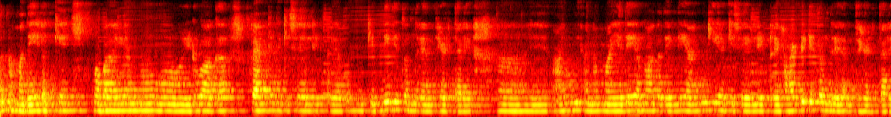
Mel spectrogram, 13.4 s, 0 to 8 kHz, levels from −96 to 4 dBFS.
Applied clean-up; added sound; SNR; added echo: neural separator model SepFormer DNS4.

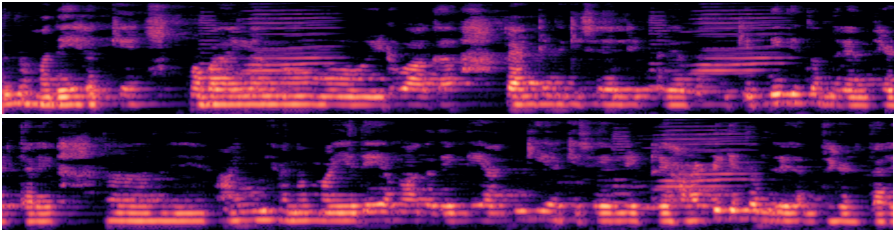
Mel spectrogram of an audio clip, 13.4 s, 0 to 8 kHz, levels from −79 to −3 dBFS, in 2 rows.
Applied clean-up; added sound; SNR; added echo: classical method WPE with log-MMSE.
